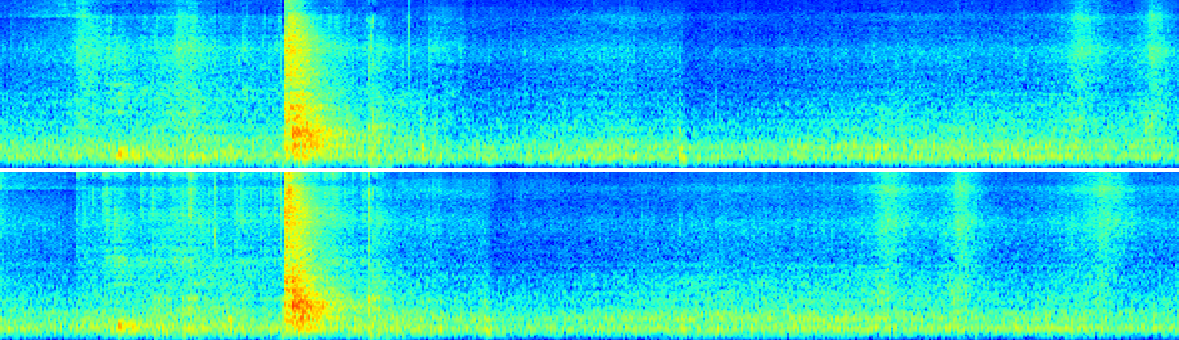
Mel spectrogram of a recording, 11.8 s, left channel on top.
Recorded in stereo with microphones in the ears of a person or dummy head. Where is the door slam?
25° right (ahead or behind), 3 m.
